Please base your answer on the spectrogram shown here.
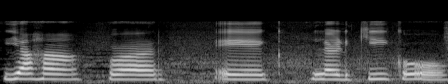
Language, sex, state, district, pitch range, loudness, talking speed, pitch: Hindi, female, Haryana, Rohtak, 225-245 Hz, -16 LUFS, 65 wpm, 230 Hz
